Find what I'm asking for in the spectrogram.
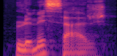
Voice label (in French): "le message", vocabulaire; vocabulaire PMTIC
